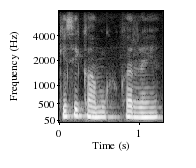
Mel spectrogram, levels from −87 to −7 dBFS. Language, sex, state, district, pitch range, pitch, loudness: Hindi, male, Uttar Pradesh, Shamli, 140-150 Hz, 140 Hz, -13 LUFS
